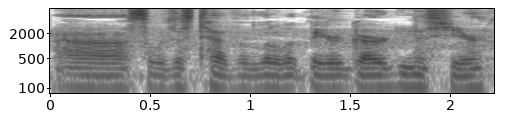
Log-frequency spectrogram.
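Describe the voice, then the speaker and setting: Low-voiced man rambling in a backyard. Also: monotone, very fast, sharp tone, a little hiss or hum. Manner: rambling, swears when straining, many fillers. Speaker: vlogger. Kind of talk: casual show-and-tell. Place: backyard outdoors. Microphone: handheld phone camera.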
